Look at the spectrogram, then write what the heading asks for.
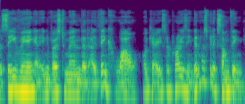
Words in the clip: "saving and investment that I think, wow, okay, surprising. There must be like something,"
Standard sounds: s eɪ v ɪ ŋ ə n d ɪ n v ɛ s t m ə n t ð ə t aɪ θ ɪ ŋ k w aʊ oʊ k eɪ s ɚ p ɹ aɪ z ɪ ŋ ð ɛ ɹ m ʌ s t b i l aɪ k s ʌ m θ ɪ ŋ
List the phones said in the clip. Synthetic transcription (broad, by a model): s eɪ v ɪ ŋ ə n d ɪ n v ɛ s t m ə n ð ə t aɪ θ ɪ ŋ k w aʊ oʊ k eɪ s ɚ p ɹ aɪ z ɪ ŋ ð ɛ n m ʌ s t b i l aɪ k s ʌ m θ ɪ ŋ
